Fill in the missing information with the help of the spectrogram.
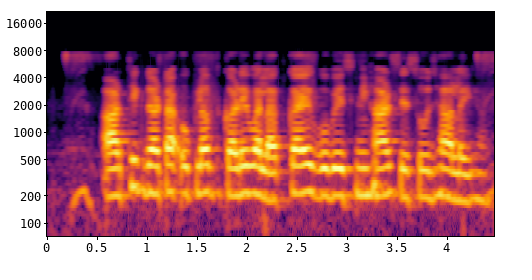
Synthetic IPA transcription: aːɾt̪ʰɪkɖaːʈaʔʊpləb̚d̪ʱkəɽeʋaːlakəeɡoʋeːt͡ʃnɪɦaːɾsesoːd͡ʒʱaləiɦɛ̃ː

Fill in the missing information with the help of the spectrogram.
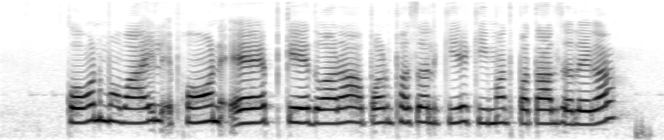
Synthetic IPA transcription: konmobailpʰonɛpked̪waɾaəpənpʰəsəlkiekimət̪pət̪alt͡ʃəleɡa

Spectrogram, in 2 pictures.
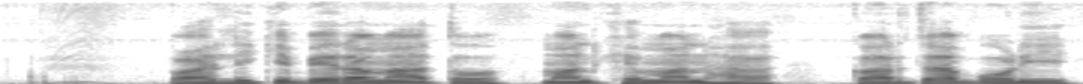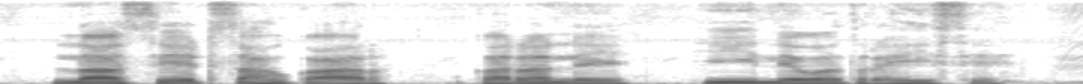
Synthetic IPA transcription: pəɦlikebeɾamat̪omənkʰemənɦəkəɾd͡ʒaboɽi | ləseʈʰsəɦka̰ɾ | kəɾəlehilewət̪ɾəɦise

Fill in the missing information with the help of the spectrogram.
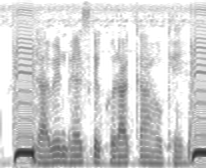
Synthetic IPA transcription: piːɾaːbɪnbʱɛːskekʰʊɾaːkːaːɦoːkʰẽːpiː

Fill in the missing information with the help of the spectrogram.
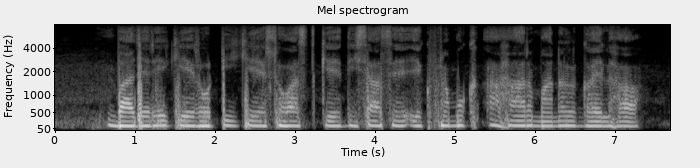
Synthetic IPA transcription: baːd͡ʒɾekeɾoːʈikeswaːst̪ʰked̪isaseeːkpɾəmʊkʰaːhaːɾmaːnəlɡəelɦa

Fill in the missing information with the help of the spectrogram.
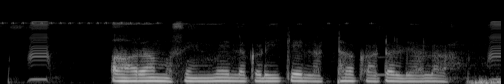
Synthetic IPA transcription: aːɾaːməsiːnmẽləkɽikeləʈʰːakaːʈəld͡ʒaːlaː

